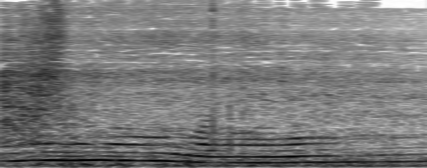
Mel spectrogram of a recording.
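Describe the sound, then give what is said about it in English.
An unmarked Dodge Charger's engine drones loudly and steadily, with a tonal hum whose pitch dips slightly midway and then holds level. “And that looks like the same unmarked Dodge Charger from the last video.”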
